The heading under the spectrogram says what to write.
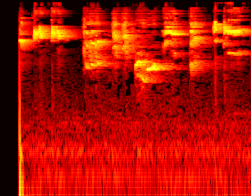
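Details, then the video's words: Orange-headed thrush singing while diving: a loud varied run of high whistled notes, some sliding down, mixed with buzzy chattering bursts and a lower rasping phrase near the middle, phrases following each other quickly with almost no pause. "Anis Kembang || Sambil Menyelam Tetap Lanjut Bunyi"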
